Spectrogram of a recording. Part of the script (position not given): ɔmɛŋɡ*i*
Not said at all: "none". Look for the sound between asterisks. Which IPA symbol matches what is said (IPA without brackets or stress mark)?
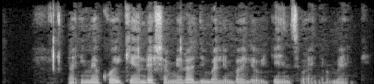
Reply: i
